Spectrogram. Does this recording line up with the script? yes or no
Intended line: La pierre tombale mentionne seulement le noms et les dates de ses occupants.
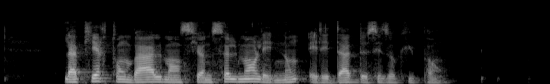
no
